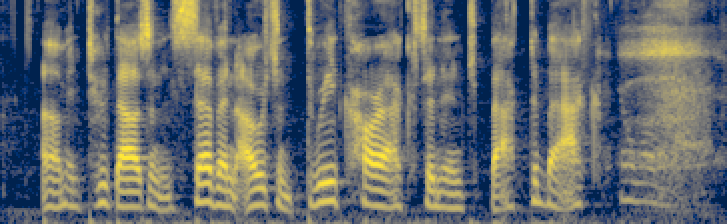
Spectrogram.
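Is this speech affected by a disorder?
Yes: tracheostomy after throat cancer; stage four epiglottis cancer, tumor surgery, chemo and radiation, airway closed, trach placed, partial tongue removal; stoma kept open, three failed surgeries, radiation scar tissue, teeth removed, no saliva glands; breathes through throat hole, speaks by covering hole with thumb, some slurring from tongue surgery.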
